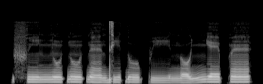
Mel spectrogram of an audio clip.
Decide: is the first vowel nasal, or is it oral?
nasal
